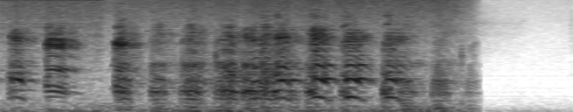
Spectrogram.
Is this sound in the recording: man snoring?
no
